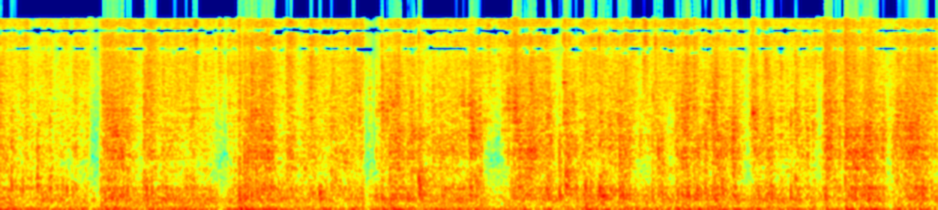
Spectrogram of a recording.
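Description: Teal reformed gym chalk (magnesium carbonate) blocks in a bowl are squeezed, crushed and broken apart by bare, chalk-covered hands and fingertips. A steady dense crumbling and crunching runs throughout, with loose powder falling and brief dips between squeezes.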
